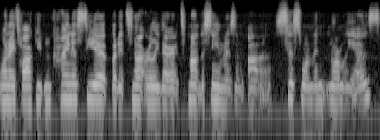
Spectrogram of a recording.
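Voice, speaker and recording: Speaking at a moderate pace, a woman holds a medium pitch. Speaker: voice training vlogger. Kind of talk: tutorial. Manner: casual, halting.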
